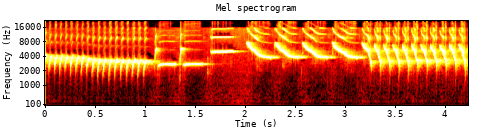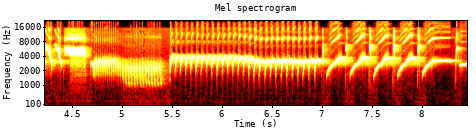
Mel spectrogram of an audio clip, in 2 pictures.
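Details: Yellow pet canary in full song, mixing fast rattling trills, repeated descending whistled sweeps, a harsh rasping burst and a steady high trill ending in quick rising notes.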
